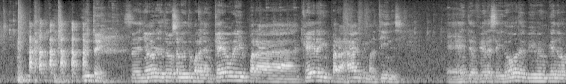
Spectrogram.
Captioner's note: laughs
